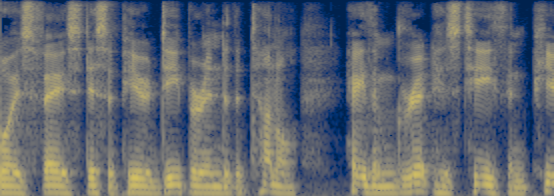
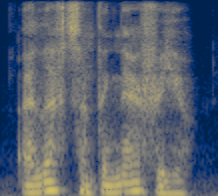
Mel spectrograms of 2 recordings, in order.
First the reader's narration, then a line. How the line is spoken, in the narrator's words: the boy muttered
